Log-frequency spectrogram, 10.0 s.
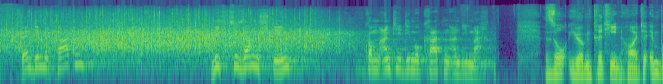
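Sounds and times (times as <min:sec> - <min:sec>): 
applause in parliament hall: 0:00.0 - 0:06.1
speech: 0:00.3 - 0:01.5, 0:03.2 - 0:04.6, 0:05.5 - 0:07.4, 0:08.2 - 0:09.9.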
